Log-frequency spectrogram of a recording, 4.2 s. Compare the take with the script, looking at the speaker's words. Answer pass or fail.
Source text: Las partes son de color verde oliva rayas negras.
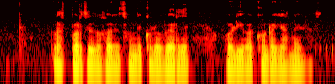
fail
